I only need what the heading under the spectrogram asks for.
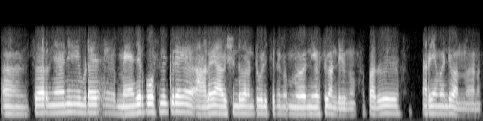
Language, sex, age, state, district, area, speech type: Malayalam, male, 30-45, Kerala, Palakkad, urban, conversation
